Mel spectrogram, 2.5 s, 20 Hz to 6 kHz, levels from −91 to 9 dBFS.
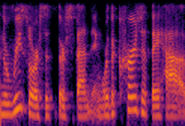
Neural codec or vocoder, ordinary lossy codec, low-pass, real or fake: none; Opus, 24 kbps; 5.4 kHz; real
